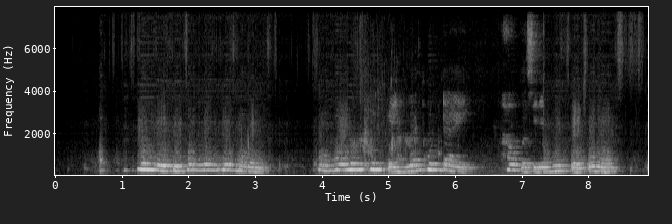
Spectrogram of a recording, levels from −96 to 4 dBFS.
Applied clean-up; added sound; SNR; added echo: neural separator model SepFormer DNS4.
